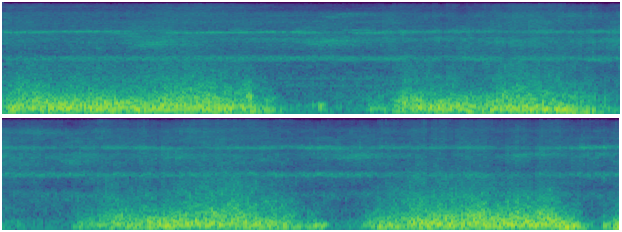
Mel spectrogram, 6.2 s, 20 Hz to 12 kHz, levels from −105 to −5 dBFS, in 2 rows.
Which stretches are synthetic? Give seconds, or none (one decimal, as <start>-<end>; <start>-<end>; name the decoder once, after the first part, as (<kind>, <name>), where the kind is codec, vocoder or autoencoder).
1.9-6.2 (codec, HILCodec)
